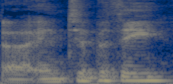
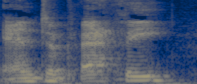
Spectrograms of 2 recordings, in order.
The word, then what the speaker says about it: antipathy: our last two episodes I mispronounced antipathy twice I said auntie patty oh really I notice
